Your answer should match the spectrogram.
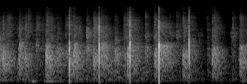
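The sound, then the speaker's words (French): A radio show audience applauds after a mock mathematical proof that God is infinite, a dense patter of mixed claps, a few sharper, louder claps standing out at irregular moments over the steady rustle of hands. “Bon, ben on peut applaudir un hein.”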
